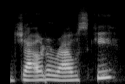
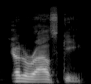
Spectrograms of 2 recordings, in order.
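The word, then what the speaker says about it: Jodorowsky: picked up cop uh the I can never pronounce his last name but jodowski jordanwowski has uh jodorowski jodorowski I'm always saying it wrong but um there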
